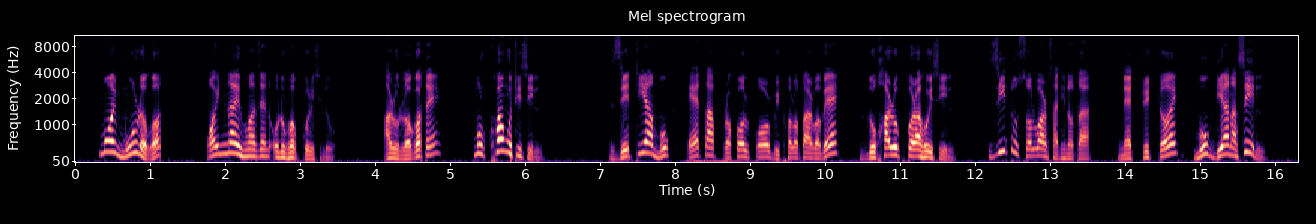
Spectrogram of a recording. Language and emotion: Assamese, angry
